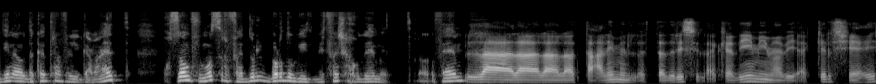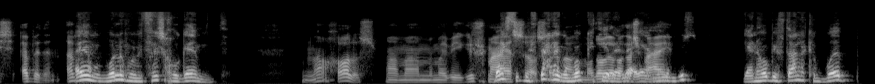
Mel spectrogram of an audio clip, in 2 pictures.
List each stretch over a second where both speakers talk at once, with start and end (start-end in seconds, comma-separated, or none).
13.7-15.5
